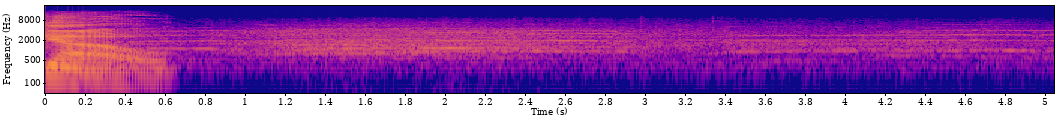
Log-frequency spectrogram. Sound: cheers, applause

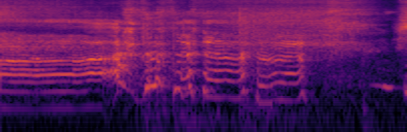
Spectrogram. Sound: laughter

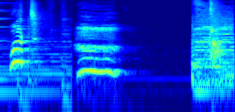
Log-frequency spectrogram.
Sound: gasps; triumphant music

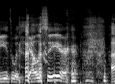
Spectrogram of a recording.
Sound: laughs

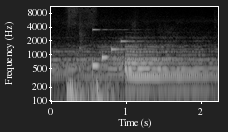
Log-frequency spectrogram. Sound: notification

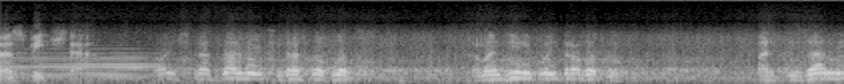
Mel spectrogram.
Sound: speaking in foreign language

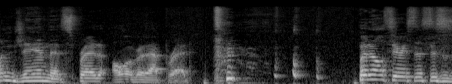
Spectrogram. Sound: laughs

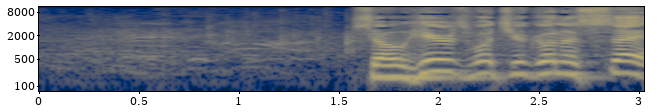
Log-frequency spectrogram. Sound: congregation applauds

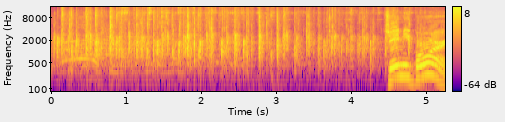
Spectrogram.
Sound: cheering

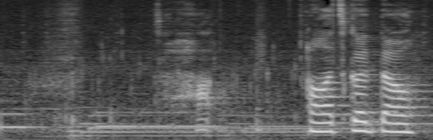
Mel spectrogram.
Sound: slurping

